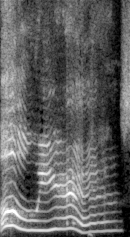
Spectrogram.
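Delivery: very high, loud creepy-grandpa voice, drawn-out "yes". Redoing a past impression of Paul Bearer: Paul Bearer impression. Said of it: "it does sound like the creepy old grandpa from Family Guy".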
